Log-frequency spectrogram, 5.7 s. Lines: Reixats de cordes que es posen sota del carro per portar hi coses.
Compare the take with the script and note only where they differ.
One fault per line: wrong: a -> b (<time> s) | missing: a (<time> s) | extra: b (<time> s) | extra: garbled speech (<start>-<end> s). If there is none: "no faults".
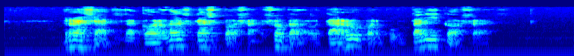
no faults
